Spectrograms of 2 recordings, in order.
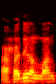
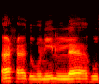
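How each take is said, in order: First: Ahad ends on d, then Allahu starts with a. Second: Ahad runs into Allahu with a linking -uni- sound. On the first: The speaker calls it wrong. "തെറ്റാണ്" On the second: The speaker calls it right. "ചേർത്തോതുകയാണെങ്കിൽ അഹദുനില്ലാഹു സ്വമദ് എന്നോദണം"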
